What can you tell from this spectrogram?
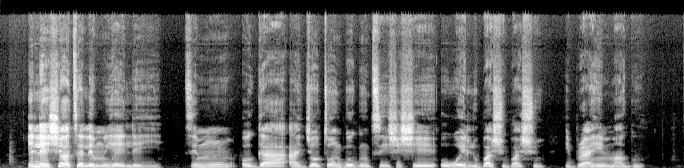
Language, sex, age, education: Yoruba, female, 30-45, tertiary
